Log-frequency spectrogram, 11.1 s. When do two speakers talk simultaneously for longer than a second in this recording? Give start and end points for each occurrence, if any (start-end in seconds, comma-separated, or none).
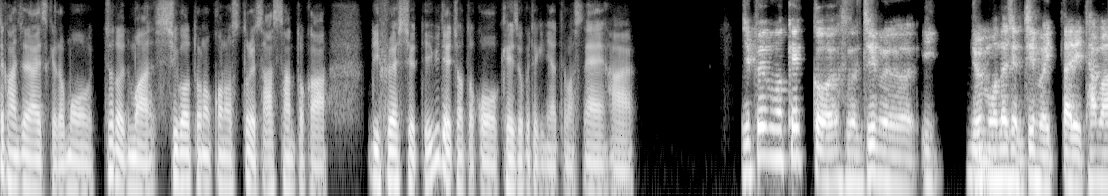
none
